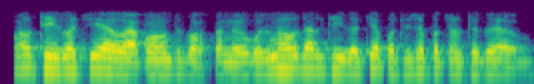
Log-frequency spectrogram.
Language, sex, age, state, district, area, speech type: Odia, male, 18-30, Odisha, Dhenkanal, rural, conversation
